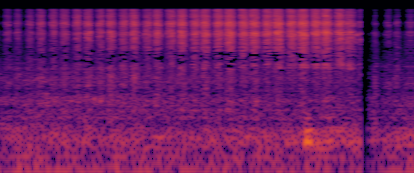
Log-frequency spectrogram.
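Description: Broken pieces of dyed orange and white pressed baking soda are shaken and swirled by hand in a round stainless steel mesh sieve over a bed of orange powder to sift out the dust. A bright, gritty rasping pulses steadily about twice a second and grows louder. It cuts off abruptly, then continues more quietly.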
